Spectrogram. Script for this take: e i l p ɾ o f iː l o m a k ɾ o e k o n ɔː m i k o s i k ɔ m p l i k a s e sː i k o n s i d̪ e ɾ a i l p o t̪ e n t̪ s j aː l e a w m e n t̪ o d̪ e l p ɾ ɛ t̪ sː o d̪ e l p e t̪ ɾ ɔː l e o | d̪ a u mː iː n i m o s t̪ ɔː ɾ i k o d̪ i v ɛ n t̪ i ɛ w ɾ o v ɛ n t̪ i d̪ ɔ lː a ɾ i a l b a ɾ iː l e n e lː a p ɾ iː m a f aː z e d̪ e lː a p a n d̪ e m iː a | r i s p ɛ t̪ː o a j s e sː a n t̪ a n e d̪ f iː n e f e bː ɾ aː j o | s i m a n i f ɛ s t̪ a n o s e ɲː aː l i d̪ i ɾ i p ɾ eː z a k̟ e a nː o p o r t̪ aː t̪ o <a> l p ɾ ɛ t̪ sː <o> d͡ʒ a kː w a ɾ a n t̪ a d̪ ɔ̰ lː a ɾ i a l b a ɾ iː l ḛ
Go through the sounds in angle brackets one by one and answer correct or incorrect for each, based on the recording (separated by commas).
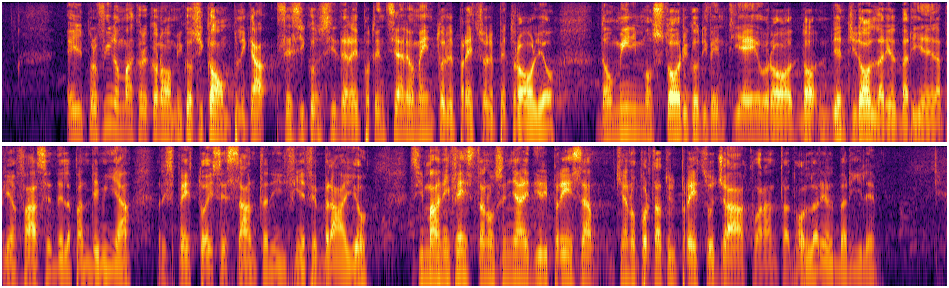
incorrect, correct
